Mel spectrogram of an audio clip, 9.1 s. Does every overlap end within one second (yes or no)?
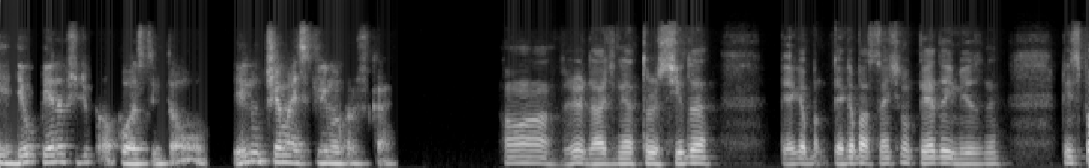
yes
